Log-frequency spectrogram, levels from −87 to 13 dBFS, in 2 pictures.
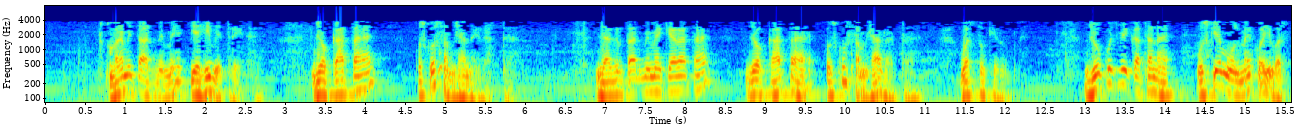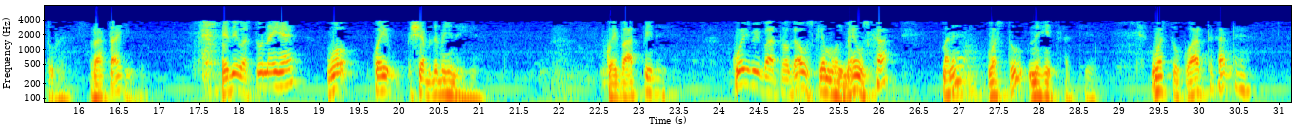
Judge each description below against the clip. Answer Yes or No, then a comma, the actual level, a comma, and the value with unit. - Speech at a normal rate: Yes, average, 145 wpm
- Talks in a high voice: No, low, 115 Hz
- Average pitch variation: No, wide, 6.5 semitones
